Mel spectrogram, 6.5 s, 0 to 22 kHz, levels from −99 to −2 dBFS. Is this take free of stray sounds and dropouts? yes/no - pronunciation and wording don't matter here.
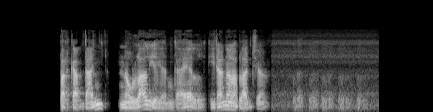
no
